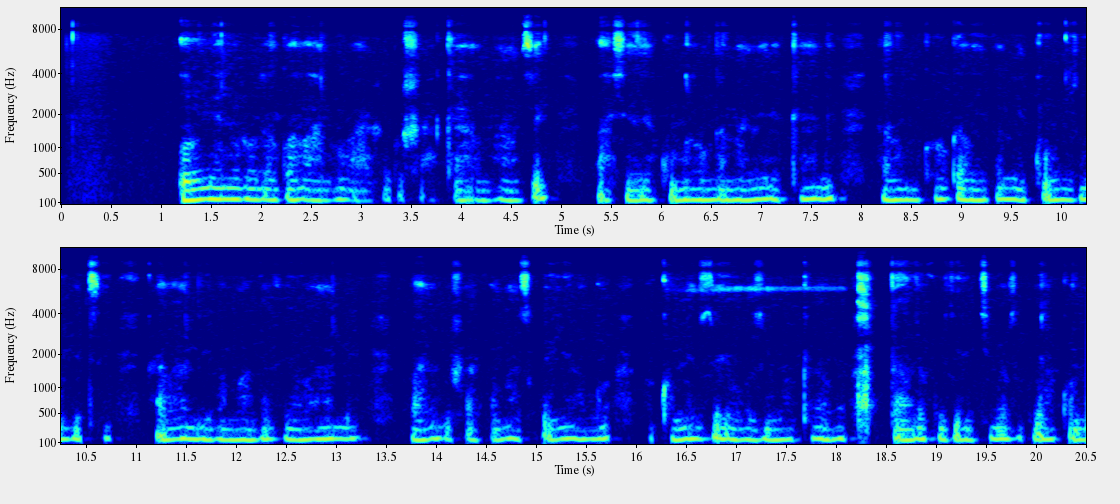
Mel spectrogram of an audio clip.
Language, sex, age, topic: Kinyarwanda, female, 18-24, health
